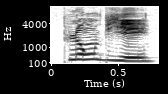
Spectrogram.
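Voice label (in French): "plombier", French; CHANTIER; travaux publics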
